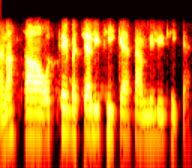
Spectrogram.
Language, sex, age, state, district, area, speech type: Punjabi, male, 30-45, Punjab, Mansa, urban, conversation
